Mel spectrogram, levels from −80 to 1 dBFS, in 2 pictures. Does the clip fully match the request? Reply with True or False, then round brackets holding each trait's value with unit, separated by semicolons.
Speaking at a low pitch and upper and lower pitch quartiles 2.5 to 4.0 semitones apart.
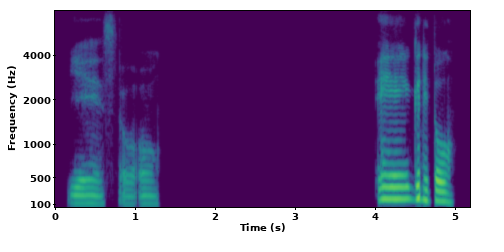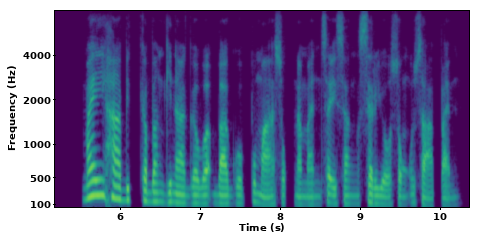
False (120 Hz; 4.5 semitones)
